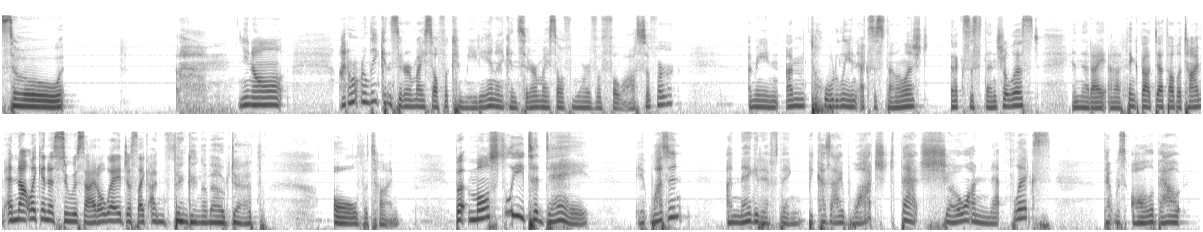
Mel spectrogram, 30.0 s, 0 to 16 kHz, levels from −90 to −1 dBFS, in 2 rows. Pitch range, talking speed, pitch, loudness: 155-200 Hz, 140 wpm, 170 Hz, -36 LUFS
